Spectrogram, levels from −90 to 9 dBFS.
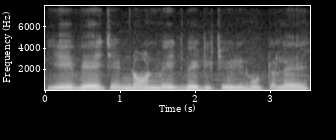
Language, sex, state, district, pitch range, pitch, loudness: Hindi, female, Maharashtra, Mumbai Suburban, 135-145 Hz, 140 Hz, -14 LUFS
